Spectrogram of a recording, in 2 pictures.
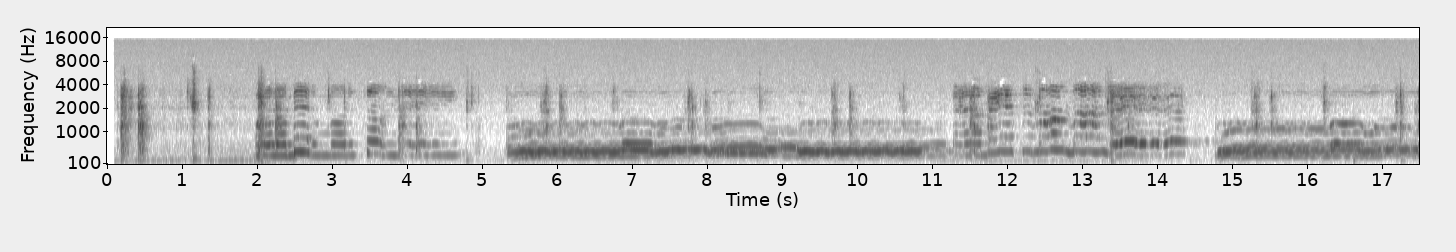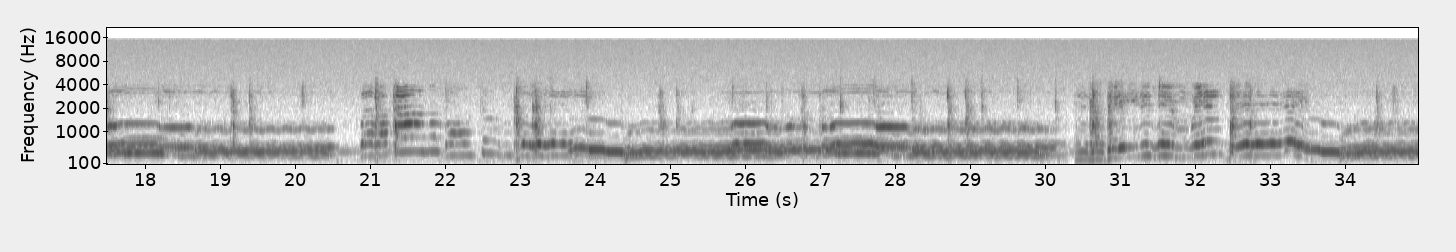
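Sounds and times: voices singing in harmony: 2.0s - 34.9s.

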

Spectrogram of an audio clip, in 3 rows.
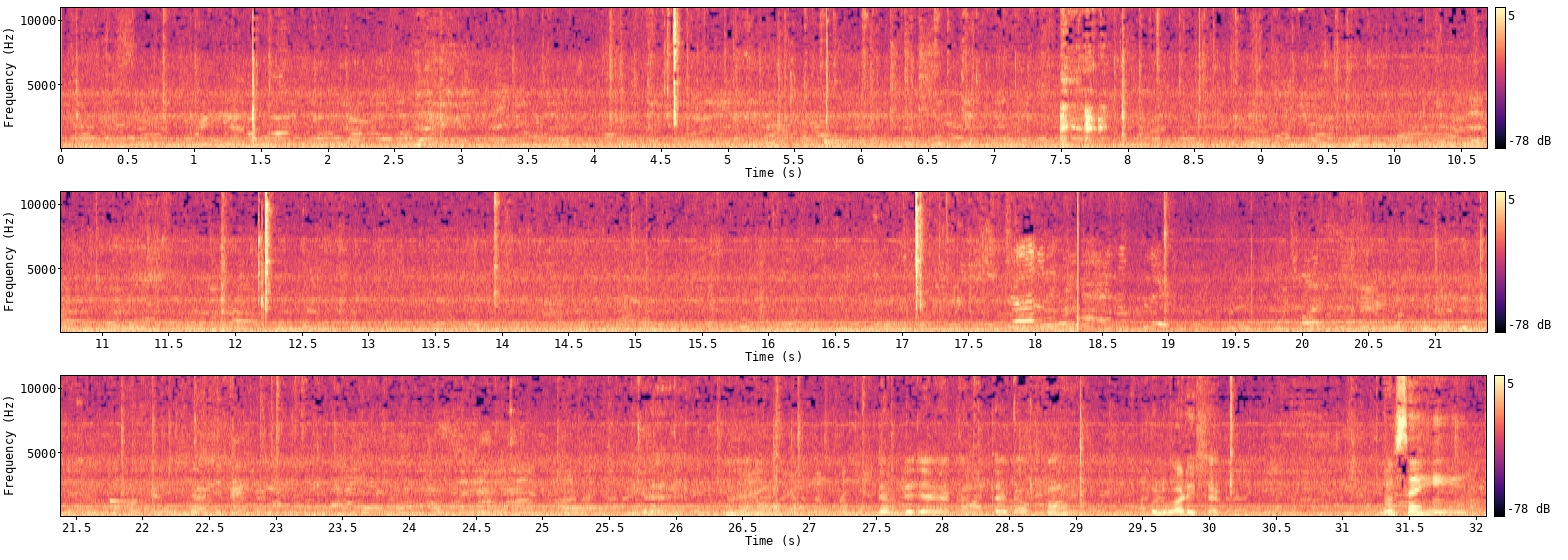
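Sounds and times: airliner engines rumbling: 0.0s - 32.0s
passengers' voices: 0.0s - 32.0s.

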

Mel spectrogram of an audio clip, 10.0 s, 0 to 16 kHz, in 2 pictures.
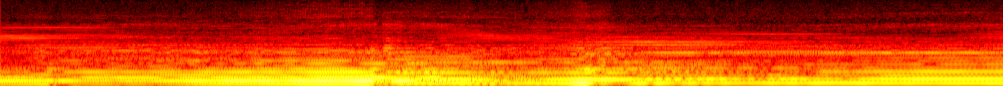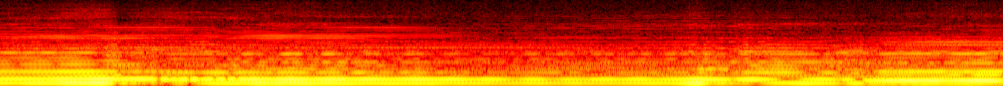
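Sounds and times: cello bowing low notes: 0.0s - 10.0s.

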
